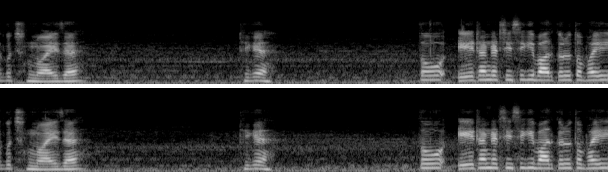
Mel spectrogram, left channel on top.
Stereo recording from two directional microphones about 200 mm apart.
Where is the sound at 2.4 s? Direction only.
Centre (ahead or behind).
